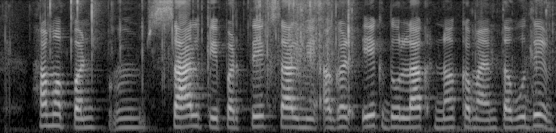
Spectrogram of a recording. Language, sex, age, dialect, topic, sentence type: Magahi, male, 36-40, Western, banking, question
